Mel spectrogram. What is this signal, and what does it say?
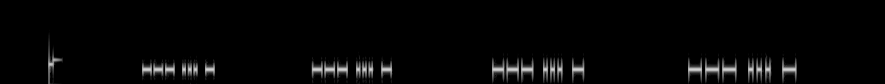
Morse code, heard as a keyed tone, about 40 wpm, 700 Hz. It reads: OST OST OST OST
